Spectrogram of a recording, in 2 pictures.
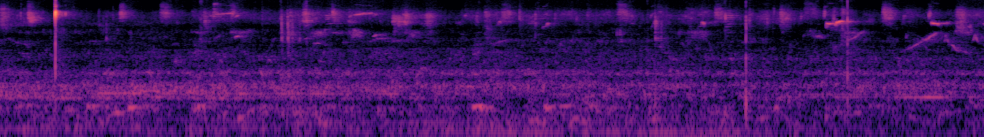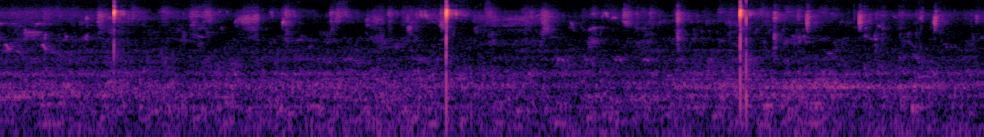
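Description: A small bird chirps and twitters nearby.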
